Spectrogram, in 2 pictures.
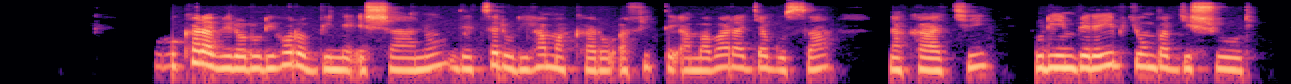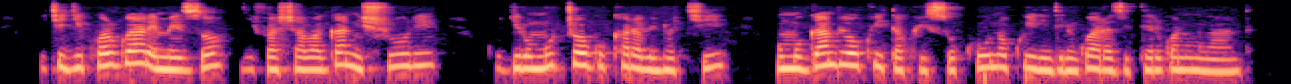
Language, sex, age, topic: Kinyarwanda, female, 25-35, education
